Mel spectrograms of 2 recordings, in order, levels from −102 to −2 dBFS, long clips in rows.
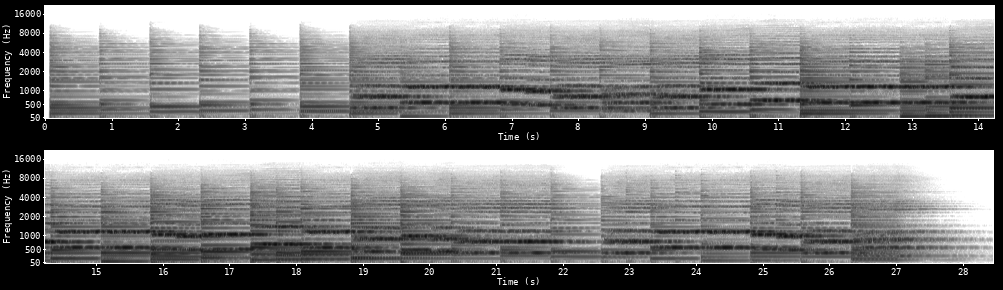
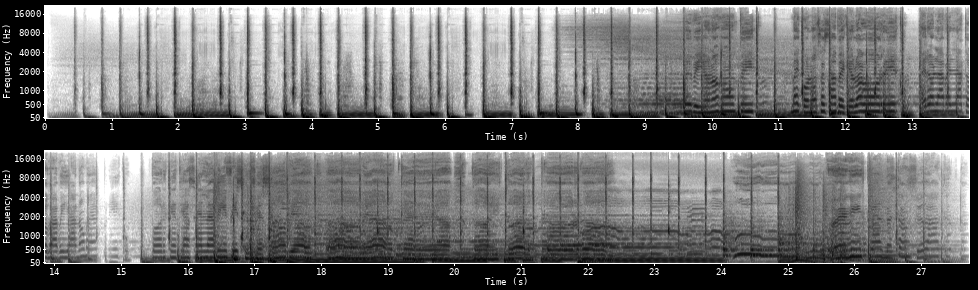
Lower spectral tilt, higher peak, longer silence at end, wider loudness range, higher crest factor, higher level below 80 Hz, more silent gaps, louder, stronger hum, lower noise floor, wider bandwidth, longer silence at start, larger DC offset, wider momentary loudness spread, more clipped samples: about the same, -6 dB/octave vs -5.5 dB/octave; about the same, 0 dBFS vs 0 dBFS; first, 0.75 s vs 0.3 s; first, 9 LU vs 4 LU; first, 16 dB vs 10 dB; second, -50 dBFS vs -16 dBFS; neither; second, -16 LUFS vs -11 LUFS; neither; first, -58 dBFS vs -47 dBFS; second, 9.2 kHz vs over 20 kHz; second, 0.05 s vs 0.55 s; neither; first, 16 LU vs 11 LU; neither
